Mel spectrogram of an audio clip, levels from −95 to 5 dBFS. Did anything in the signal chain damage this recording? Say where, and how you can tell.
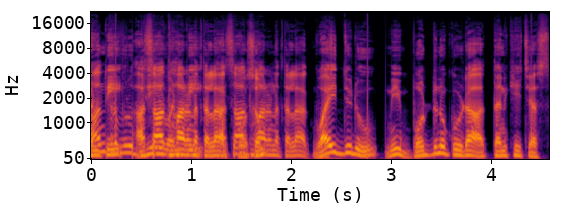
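Yes. A doubled audio track runs from the start to 2.42 s: a full-band copy about 5 dB quieter trails roughly 0.7 s behind, with no decay or room colour, then stops abruptly. Likely an editing or storage stage holding two offset copies. On a spectrogram, each speech pattern reappears shifted right.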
